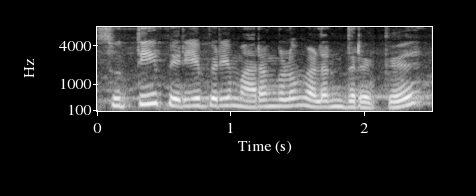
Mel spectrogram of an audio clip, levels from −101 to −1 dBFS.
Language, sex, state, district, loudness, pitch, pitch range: Tamil, female, Tamil Nadu, Kanyakumari, -13 LUFS, 240 Hz, 210-255 Hz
